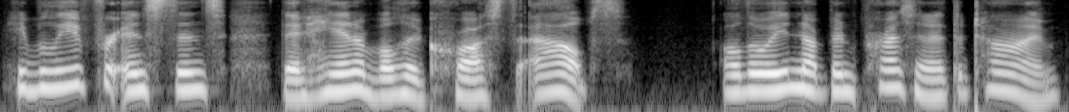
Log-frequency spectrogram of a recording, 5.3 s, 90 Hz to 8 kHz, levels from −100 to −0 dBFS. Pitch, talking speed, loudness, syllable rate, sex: 200 Hz, 215 wpm, -17 LUFS, 6.2 syllables/s, female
